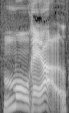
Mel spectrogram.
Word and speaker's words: Montreal: That's pronounced if you were speaking Quebecois. Montreal.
